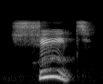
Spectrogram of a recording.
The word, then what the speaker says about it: sheet: e shit shit shit então se você reparar bem sheet a primeira palavra tem uma prolongação na pronúncia do I Então she já a outra não shit é claro que numa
